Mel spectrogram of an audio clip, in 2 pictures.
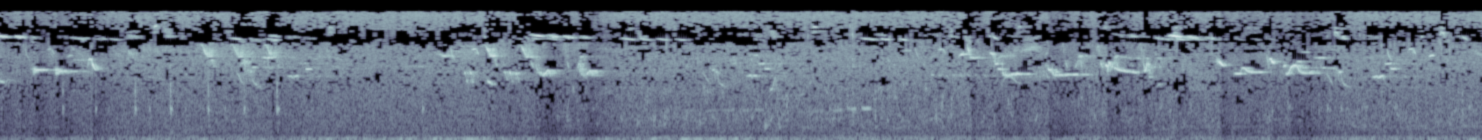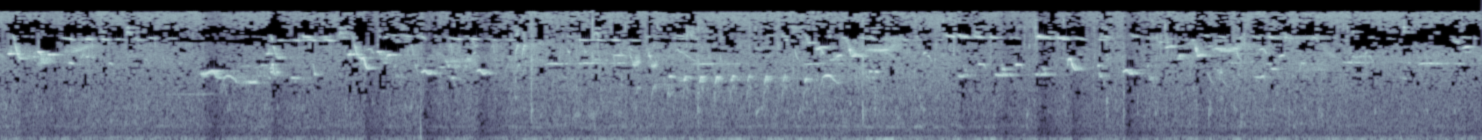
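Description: Several forest birds calling and chirping, overlapping short chirps, whistles and a quick trill a little past the middle, over a low steady rumble.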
